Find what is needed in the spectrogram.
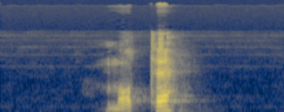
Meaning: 1. moth (any nocturnal butterfly) 2. moth (any member of the Tineidae family) 3. the clothing moth (Tineola bisselliella)
- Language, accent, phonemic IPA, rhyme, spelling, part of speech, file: German, Austria, /ˈmɔtə/, -ɔtə, Motte, noun, De-at-Motte.ogg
